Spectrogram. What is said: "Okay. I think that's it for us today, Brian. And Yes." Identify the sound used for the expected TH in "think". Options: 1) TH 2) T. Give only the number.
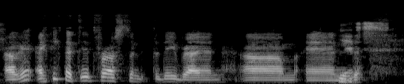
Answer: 1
